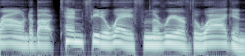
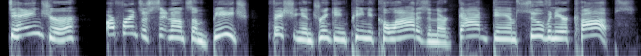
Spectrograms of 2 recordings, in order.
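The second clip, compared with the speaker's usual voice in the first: high, mocking disbelief; amused scoff; 9 semitones higher than usual. A narrator's reading. Tim laughs off Cooper's worry, mocking. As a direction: scoff at the idea, pitch way up. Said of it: "Tim laughed".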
